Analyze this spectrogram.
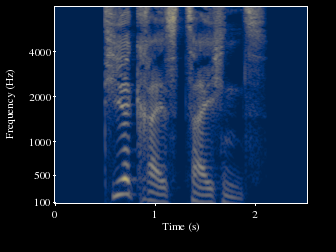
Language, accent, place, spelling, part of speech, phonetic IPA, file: German, Germany, Berlin, Tierkreiszeichens, noun, [ˈtiːɐ̯kʁaɪ̯sˌt͡saɪ̯çn̩s], De-Tierkreiszeichens.ogg
- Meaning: genitive singular of Tierkreiszeichen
